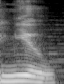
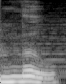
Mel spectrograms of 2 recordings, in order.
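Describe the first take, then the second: First: The word is said with a y-glide, like 'mew'. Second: The word is said with a plain vowel, like 'moo'. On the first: This is how others in the game say it. "they say Mew instead of Moo" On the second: This is how the speaker expected it to be said. "instead of Moo"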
